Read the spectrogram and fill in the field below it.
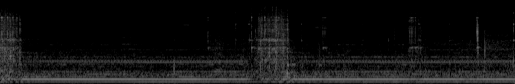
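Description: An industrial sewing machine box-tacks a shoulder bag with a quiet, steady mechanical whir and fine stitching ticks. A brief louder rattle comes partway through before the run continues.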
